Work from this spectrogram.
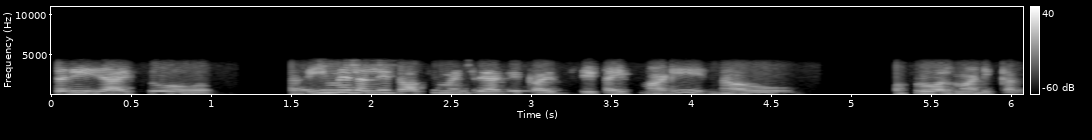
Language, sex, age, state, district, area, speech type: Kannada, female, 18-30, Karnataka, Chitradurga, urban, conversation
